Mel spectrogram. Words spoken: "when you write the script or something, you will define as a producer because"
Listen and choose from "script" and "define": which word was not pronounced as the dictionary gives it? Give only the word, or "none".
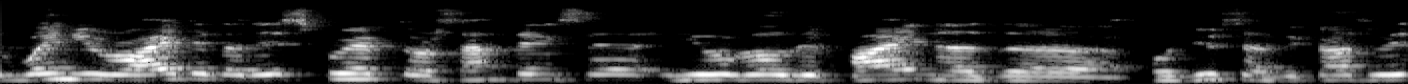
none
